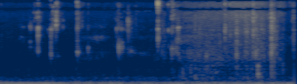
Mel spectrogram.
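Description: A child chews gum right at the microphone, making steady, close, wet smacking and clicking sounds over a low hum, with no talking.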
